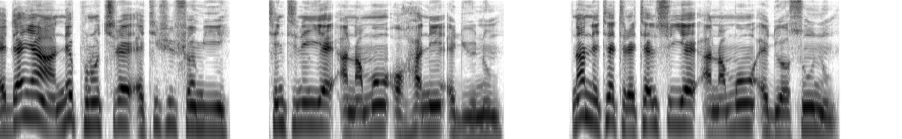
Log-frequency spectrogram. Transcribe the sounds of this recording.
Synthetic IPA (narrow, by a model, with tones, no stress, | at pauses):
ɛ˨dɛ̃˦na˨nɪ̃˦pʰʊ˨nʊ̃˦t͡ɕʰɪ˦ɾɛ˦ʔæ˨tʰi˦fi˦fã˦mji˦ | tʰɪ̃˦ntʰɪ˦nɪ̃˦jɛ˦ʔa˨nã˨mʊ̃˦nʔɔ˨ɦa˦nɪ̃˦ʔæ˨dɥo˨nũ˦m | nã˦nɪ̃˨tʰɛ˦tʰɪ˨ɾɛ˨tʰɛ̃˦n̩˦sʊ˦jɛ˦ʔa˨nã˨mʊ̃˦næ̰˨dɥɔ˨sʊ̃˦nnːũ˨m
